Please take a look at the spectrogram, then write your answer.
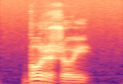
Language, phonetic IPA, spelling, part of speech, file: Polish, [ˈburʒuj], burżuj, noun, Pl-burżuj.ogg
